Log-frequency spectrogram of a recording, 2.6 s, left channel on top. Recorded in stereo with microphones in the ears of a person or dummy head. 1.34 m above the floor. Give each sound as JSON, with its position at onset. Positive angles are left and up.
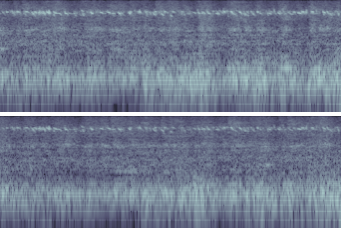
{"t": 0.0, "sound": "an insect", "side_deg": 10}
